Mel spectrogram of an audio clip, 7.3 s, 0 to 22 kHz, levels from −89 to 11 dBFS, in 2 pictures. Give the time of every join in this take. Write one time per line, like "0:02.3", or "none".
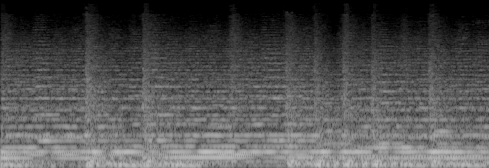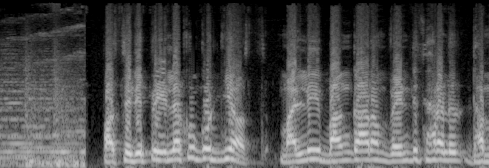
none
